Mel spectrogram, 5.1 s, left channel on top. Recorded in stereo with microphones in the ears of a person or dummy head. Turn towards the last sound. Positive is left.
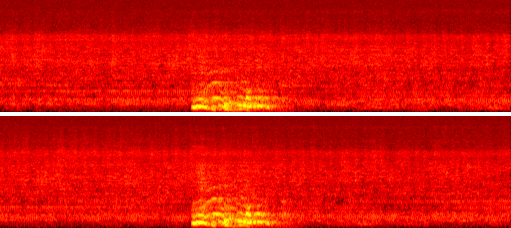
turn(degrees=-40)  # may be behind; listen again after turning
